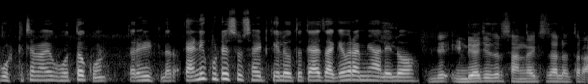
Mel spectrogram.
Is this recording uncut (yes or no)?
no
